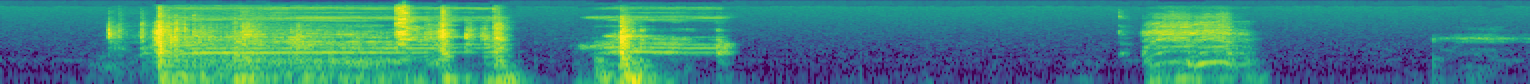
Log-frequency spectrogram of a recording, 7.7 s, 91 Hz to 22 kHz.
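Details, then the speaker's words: Pioneer CLD-3090 laserdisc player from July 1991, eject pressed: tray motor whirs and strains in short bursts, then stops dead; the tray is stuck on its track, binding from old hardened grease. "Zoom in a bit here so we can see it's just it's getting stuck on this track here. Yeah, there's some old grease on there."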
